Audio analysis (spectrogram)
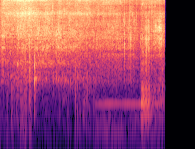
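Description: Beans frying in hot oil over five-spice seeds, seasoned with salt and turmeric, make a dense, loud, close sizzle with light stirring scrapes, cooked outdoors in a courtyard. The sizzle stops abruptly.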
